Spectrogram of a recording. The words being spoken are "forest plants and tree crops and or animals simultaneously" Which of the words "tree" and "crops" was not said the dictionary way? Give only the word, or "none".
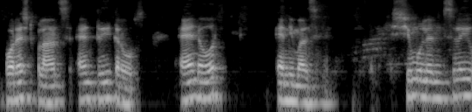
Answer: crops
